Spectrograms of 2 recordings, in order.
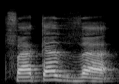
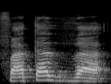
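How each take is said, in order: Both takes have the same delivery.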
